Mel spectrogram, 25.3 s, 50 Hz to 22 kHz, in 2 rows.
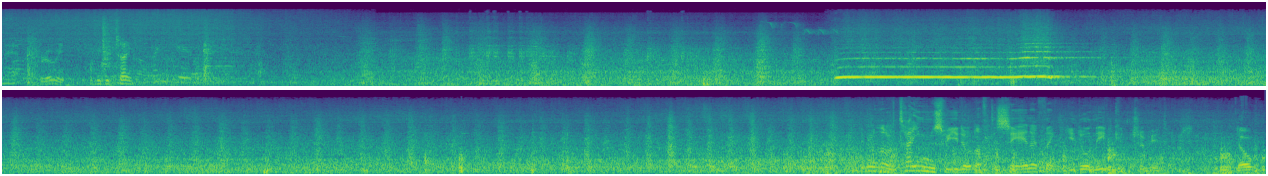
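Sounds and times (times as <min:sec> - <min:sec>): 
steam train engine chugging and clattering along the rails: 0:00.0 - 0:25.2
speech: 0:00.4 - 0:02.4, 0:21.7 - 0:25.2
steam train whistle blowing: 0:08.3 - 0:11.1.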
